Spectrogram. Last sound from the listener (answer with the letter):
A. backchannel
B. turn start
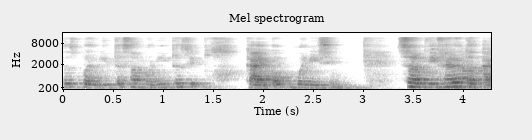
B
